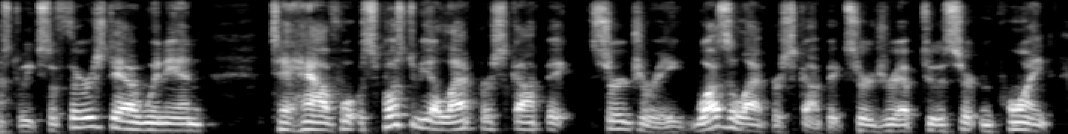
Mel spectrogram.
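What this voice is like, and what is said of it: Hoarse voice. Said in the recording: “I'm sounding a little bit hoarse ... the hoarseness right now that I've got is just left over from the fact that I had a tube down my throat”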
